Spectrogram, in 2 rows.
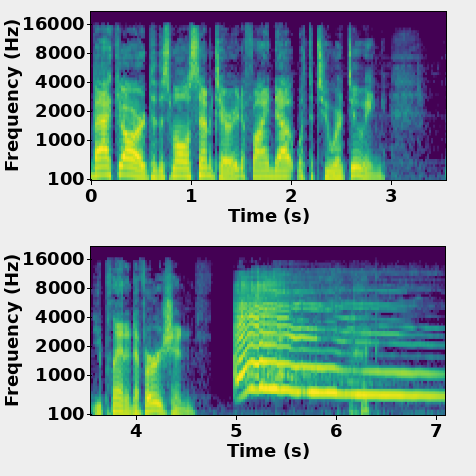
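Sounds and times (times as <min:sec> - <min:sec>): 
speech: 0:00.0 - 0:04.7
person imitating a wolf howl from behind a thick bush: 0:05.0 - 0:07.0.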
